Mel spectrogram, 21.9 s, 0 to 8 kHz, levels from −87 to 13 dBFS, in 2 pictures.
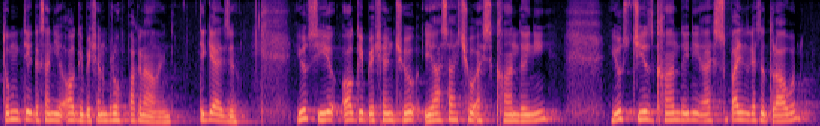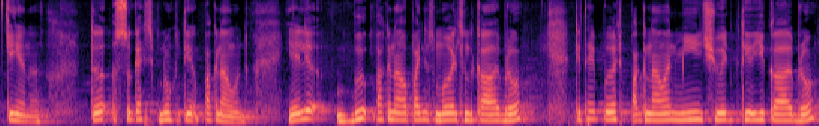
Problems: none marked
